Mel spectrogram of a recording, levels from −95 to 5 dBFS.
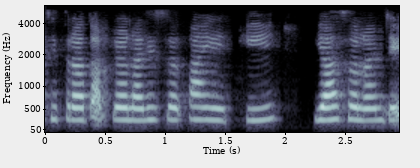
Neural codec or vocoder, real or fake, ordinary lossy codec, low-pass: autoencoder, 22.05 kHz, a latent of 192 numbers a frame, VITS, trained on one speaker; fake; AAC, 24 kbps; 5.4 kHz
